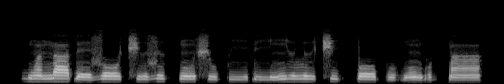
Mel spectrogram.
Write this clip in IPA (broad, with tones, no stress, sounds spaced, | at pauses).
ɡʷ ã˦ n aː˦ ɗ eː˨ z oː˦ t͡ʃ ɨ˧ z ɨ˦ k͡p ũ˧ ʃ u˨ p iː˨ ɗ iː˨ ɲ ɨ˦ l ɨ˦˨ t͡ʃ i˦˨ k͡p oː˧ p u˨ ɡʷ ũ˧ ɡʷ ɨ˧ k͡p ã˧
